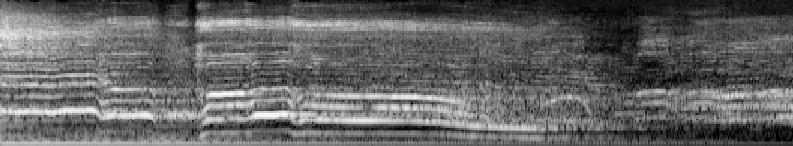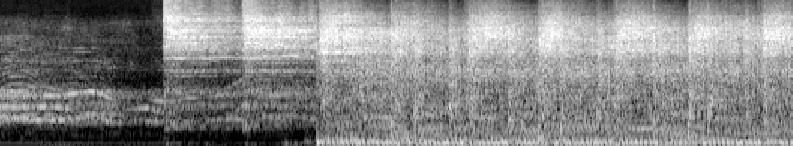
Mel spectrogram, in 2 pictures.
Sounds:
music

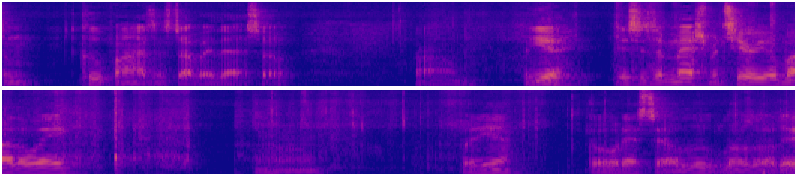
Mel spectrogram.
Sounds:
speech

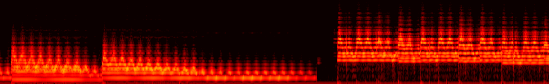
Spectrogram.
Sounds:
music, musical instrument, piano, keyboard (musical), electric piano, synthesizer

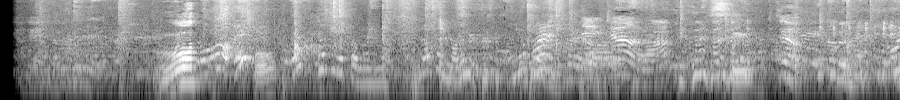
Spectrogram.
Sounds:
chatter, inside a large room or hall, speech

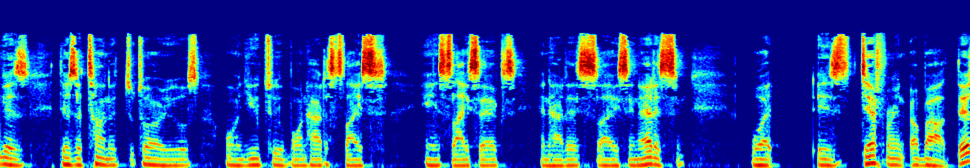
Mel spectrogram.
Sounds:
speech

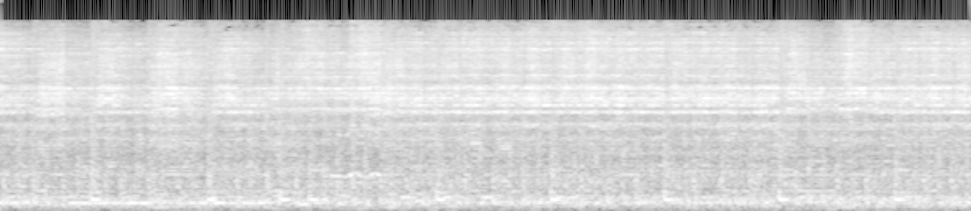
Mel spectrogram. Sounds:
soundtrack music, music

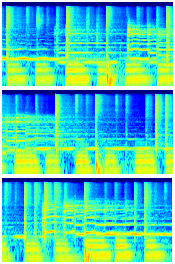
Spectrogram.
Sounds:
music

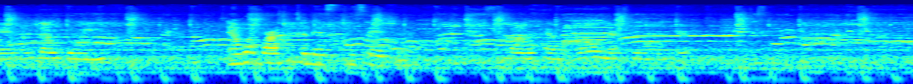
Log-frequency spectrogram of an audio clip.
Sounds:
speech, music

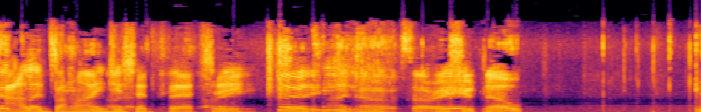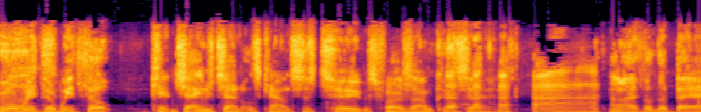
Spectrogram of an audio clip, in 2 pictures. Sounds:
speech, radio

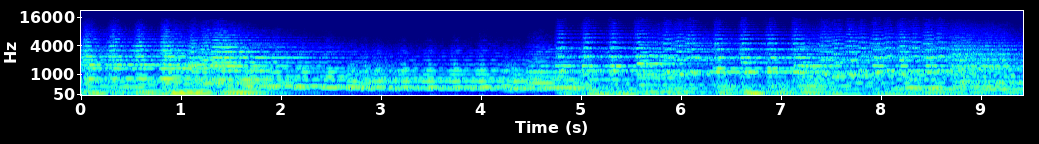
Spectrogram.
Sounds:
orchestra, music

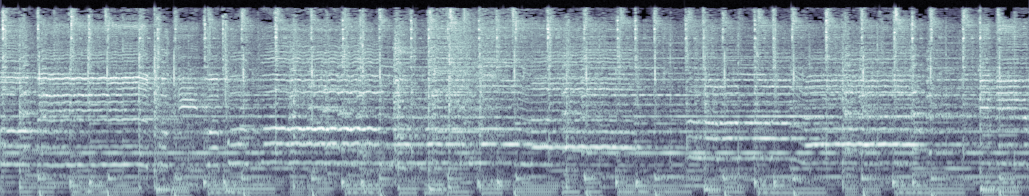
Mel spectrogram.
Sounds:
singing, salsa music

